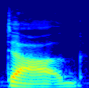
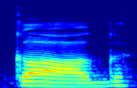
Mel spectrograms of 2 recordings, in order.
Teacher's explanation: A lot of kids, instead of using the D in the front of dog, they might say gog, because it's easier to just say the G sound in both places, in the front and in the back, than to actually make a new sound such as dog.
